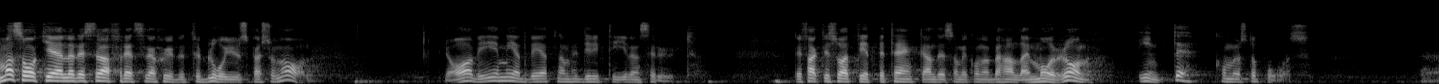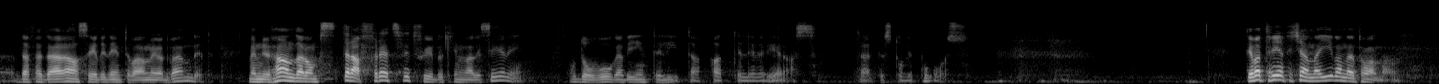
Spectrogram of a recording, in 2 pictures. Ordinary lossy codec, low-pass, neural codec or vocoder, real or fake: none; 7.2 kHz; autoencoder, 48 kHz, 32 numbers a frame, DAC-VAE, trained on Japanese speech; fake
